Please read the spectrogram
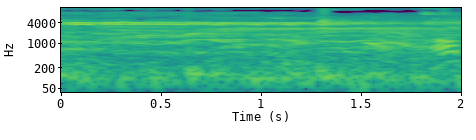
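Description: Basketball being dribbled on a hardwood gym floor, with spectators' voices calling out. A thin, steady high tone is held for about a second and a half.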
